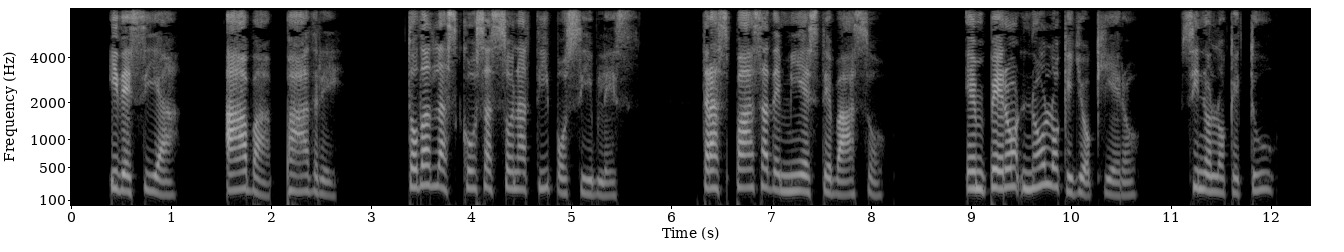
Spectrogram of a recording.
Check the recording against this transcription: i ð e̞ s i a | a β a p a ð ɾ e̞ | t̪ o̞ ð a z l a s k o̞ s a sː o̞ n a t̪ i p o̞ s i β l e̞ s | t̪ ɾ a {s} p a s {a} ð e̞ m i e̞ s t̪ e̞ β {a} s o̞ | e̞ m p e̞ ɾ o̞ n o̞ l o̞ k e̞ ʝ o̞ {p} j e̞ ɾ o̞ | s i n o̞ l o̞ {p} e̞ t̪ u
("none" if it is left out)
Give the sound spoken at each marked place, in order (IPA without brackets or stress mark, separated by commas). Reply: s, a, a, k, k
